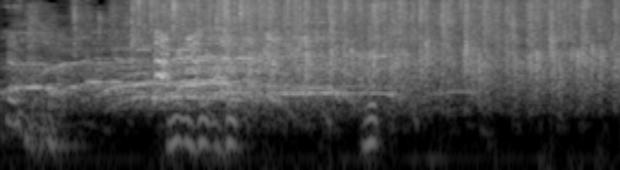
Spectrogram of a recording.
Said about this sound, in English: Let them clap. Right. Let clappers be. Little smattering there. I got two smatterings back to back.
